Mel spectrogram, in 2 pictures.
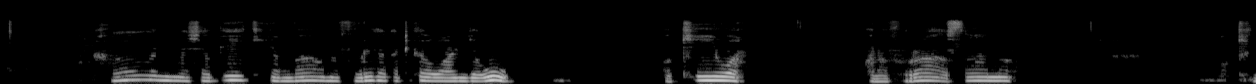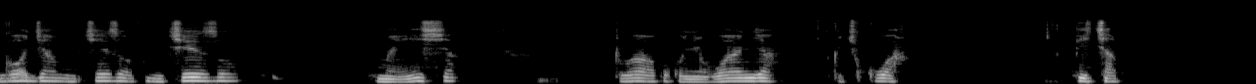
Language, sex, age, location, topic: Swahili, male, 25-35, Nakuru, government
